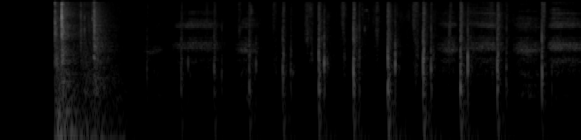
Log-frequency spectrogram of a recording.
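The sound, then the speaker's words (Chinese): A door is pushed open with a sharp knock of wood, followed by a run of footsteps walking away at a steady pace. “推门朝外走去”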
